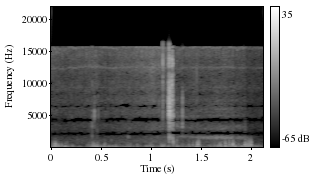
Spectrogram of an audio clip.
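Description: Gusty wind rumbling on the microphone, with a few brief clicks, the sharpest a little past the middle.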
